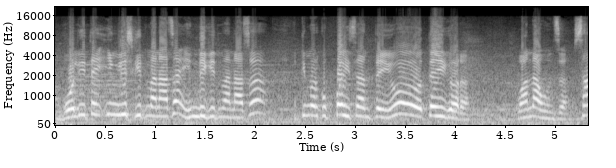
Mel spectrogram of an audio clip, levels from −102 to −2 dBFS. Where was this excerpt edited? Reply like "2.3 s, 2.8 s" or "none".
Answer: none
